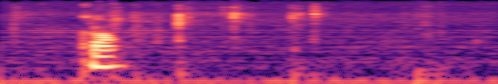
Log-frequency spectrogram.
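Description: A handful of separate keystrokes on a computer keyboard, typed one at a time.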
